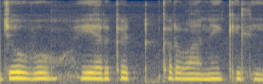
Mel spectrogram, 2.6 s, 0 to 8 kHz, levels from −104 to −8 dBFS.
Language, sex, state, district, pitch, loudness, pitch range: Hindi, female, Madhya Pradesh, Bhopal, 205 Hz, -17 LUFS, 195-210 Hz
